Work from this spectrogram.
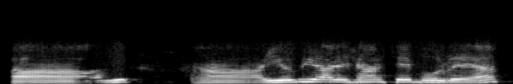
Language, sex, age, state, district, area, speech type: Urdu, male, 60+, Maharashtra, Nashik, urban, conversation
